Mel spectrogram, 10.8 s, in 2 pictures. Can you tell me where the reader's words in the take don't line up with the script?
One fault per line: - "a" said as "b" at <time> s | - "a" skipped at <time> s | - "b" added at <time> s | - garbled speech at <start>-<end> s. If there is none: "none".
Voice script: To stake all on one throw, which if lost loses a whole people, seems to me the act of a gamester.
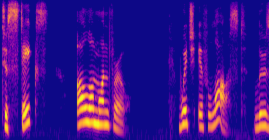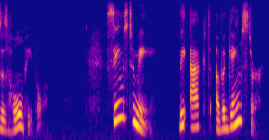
- "stake" said as "stakes" at 0.1 s
- "a" skipped at 5.5 s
